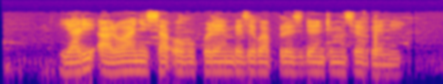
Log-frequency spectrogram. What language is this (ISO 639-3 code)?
lug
